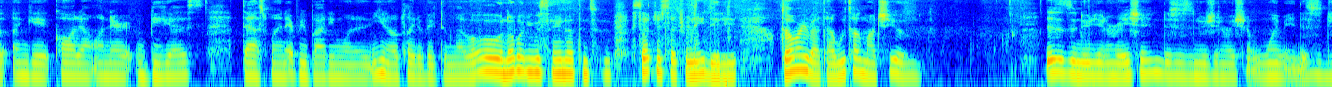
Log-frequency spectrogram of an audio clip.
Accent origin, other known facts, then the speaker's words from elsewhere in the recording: Los Angeles, California, United States; I grew up in Watts, California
